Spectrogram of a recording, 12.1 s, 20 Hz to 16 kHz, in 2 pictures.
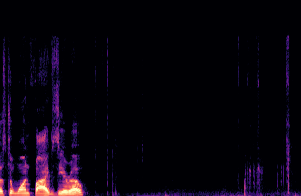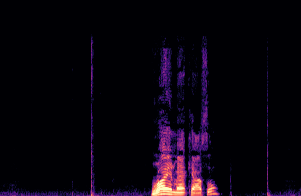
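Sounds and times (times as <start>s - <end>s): trading cards clicking and sliding: 10.5s - 12.0s.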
